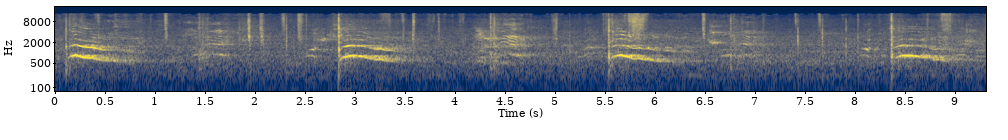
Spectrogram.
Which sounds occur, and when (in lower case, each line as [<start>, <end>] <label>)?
[0.00, 9.31] background noise
[0.12, 1.05] human voice
[1.20, 1.98] human voice
[2.42, 3.57] human voice
[4.10, 4.76] human voice
[5.49, 7.24] human voice
[8.23, 9.09] human voice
